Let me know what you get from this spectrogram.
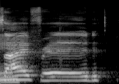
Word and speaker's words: Seyfried: Amanda Seyfried. – Seyfried. – I just learned how to pronounce her name. – Seyfried.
